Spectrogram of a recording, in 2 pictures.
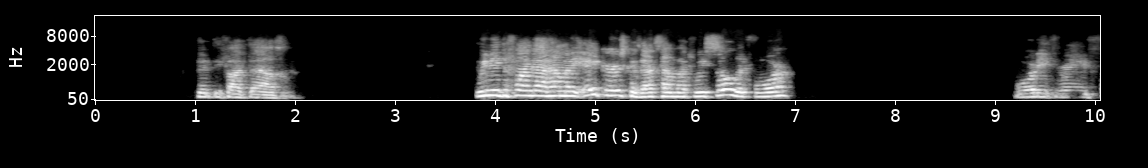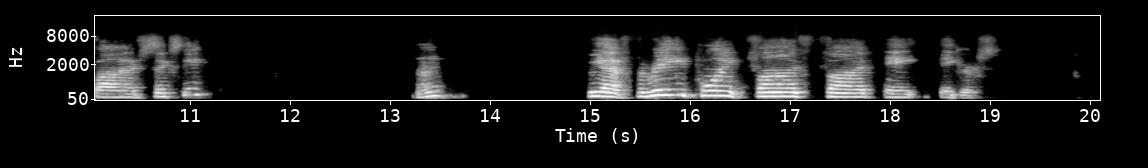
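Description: An older man talks calmly into a close microphone, in short bursts with pauses.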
